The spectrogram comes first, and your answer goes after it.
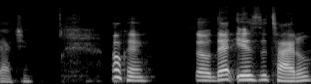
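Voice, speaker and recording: A woman with a Southern US accent talks at a moderate pace, her pitch fairly low and her intonation fairly even. The recording is very clean with a silent background and a dry, close sound with no echo. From South Carolina, Georgetown area. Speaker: podcast guest. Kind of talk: personal testimony. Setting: studio.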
